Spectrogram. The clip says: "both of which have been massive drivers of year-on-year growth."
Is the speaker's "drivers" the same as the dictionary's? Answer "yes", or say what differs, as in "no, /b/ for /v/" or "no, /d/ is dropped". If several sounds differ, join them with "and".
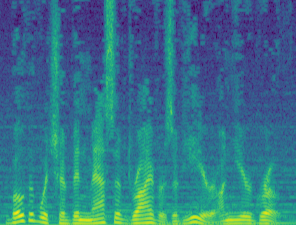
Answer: yes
